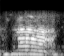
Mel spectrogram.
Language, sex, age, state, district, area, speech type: Maithili, female, 45-60, Bihar, Begusarai, urban, conversation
